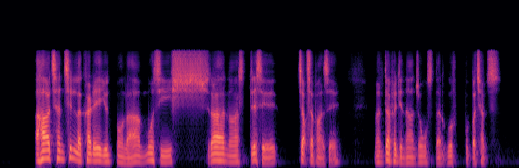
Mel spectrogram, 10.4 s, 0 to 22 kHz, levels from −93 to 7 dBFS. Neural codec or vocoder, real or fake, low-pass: codec, 16 kHz, 0.7 kbps, FocalCodec; fake; 7.2 kHz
